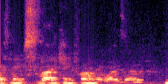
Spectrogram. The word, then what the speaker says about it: Slud: But yeah, it's pronounced Slud, S-L-U-D. A lot of people say Slud. I mean, that works too.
